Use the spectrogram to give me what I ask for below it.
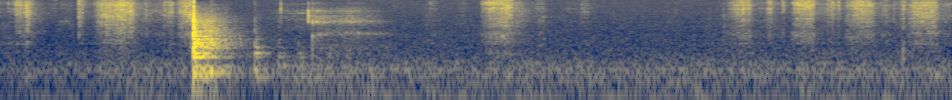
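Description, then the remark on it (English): A knife cuts into a crisp apple with one sharp chop, followed by softer scraping and a few faint cutting sounds against a board, with no talking. “Let's test it up, chopping this apple.”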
